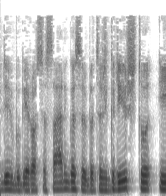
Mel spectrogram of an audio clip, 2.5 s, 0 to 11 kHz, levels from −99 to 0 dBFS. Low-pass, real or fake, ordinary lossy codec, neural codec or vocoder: 9.9 kHz; fake; MP3, 32 kbps; codec, 24 kHz, 0.5 kbps, DualCodec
